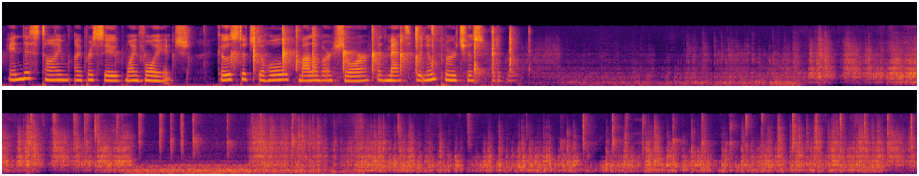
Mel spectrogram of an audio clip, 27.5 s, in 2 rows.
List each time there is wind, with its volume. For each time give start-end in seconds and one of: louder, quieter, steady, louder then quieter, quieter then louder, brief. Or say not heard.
4.4-27.4 louder.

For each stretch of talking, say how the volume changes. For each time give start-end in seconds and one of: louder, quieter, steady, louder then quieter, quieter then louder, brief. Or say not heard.
0.1-7.7 steady.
